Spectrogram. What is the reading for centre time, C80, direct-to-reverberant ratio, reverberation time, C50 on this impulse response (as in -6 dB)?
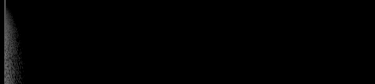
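22 ms, 14.5 dB, -8.0 dB, 0.40 s, 8.5 dB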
